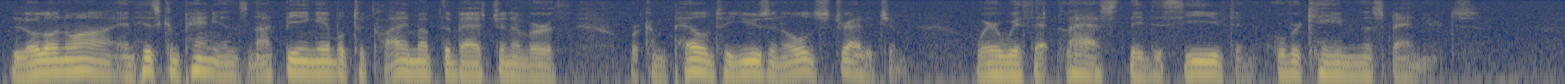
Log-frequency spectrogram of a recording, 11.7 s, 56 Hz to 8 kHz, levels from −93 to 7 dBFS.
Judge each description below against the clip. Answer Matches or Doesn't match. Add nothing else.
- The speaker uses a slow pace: Doesn't match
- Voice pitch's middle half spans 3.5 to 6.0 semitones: Doesn't match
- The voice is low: Matches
